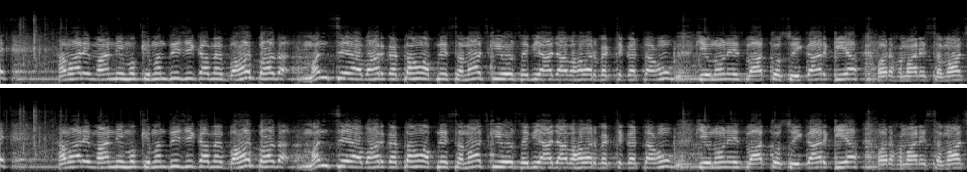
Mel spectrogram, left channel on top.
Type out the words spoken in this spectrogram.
हमारे माननीय मुख्यमंत्री जी का मैं बहुत बहुत मन से आभार करता हूं। अपने समाज की ओर से भी आज आभार व्यक्त करता हूं कि उन्होंने इस बात को स्वीकार किया और हमारे समाज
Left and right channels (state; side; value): normal; both; correlation 0.11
